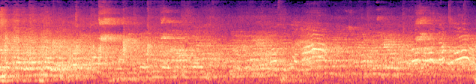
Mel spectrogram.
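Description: A basketball bouncing on the court floor a few times, amid the voices and shouts of spectators echoing under a covered court's roof.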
